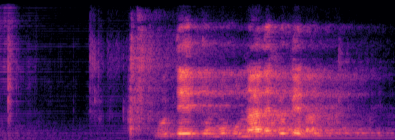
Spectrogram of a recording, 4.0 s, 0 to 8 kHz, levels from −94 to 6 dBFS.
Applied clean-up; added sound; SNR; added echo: neural separator model SepFormer DNS4.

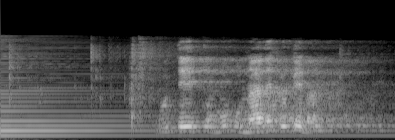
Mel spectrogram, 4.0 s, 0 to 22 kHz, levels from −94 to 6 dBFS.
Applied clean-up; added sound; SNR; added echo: none; Keyboard (musical); 12 dB; reverberation time 2.2 s.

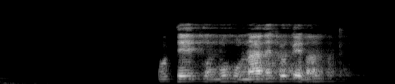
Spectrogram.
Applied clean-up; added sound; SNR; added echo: neural mask model DeepFilterNet 3.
